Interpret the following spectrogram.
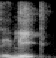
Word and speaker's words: E1337: brand is once again it's e1337 we usually pronounce it as elite so e-l-i-t-e which is a traditional hacker form or hacker writing style and eventually launch a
